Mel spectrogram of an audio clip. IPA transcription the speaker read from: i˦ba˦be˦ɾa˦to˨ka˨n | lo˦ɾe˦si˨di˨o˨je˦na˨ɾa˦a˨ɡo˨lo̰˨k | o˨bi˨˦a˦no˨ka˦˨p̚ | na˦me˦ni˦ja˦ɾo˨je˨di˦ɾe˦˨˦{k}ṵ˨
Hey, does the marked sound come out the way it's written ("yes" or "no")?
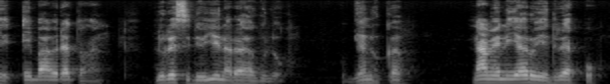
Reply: no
